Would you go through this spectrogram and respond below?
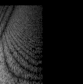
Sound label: sfx sword hit; LD55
